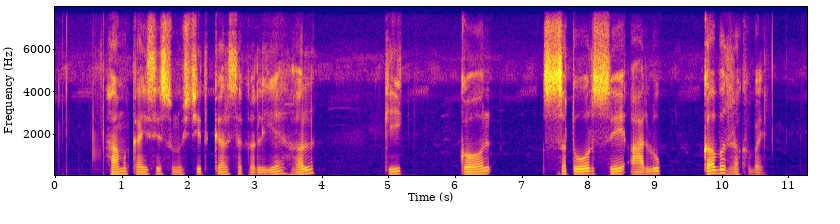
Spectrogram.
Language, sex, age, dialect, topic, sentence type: Magahi, male, 18-24, Western, agriculture, question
